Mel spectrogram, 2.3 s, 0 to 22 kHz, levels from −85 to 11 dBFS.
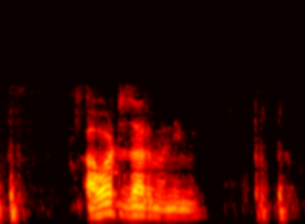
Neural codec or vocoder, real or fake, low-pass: none; real; 5.4 kHz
